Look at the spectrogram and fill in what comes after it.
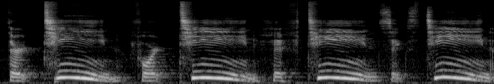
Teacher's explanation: And the rule is, if you're using a teen number, the stress is on the teen part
